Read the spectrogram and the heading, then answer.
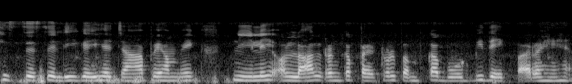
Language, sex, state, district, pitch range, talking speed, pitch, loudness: Hindi, female, Uttarakhand, Uttarkashi, 170-190 Hz, 240 wpm, 180 Hz, -18 LUFS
